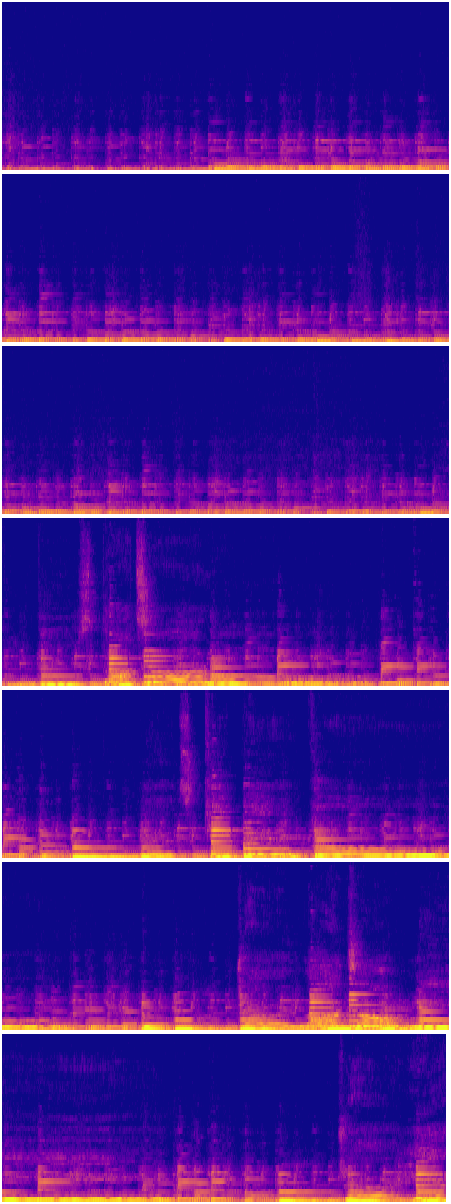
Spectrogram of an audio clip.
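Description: Acoustic guitar playing chords in a steady rhythm, getting louder about two seconds in. A man's voice starts singing the melody over it about halfway through.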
